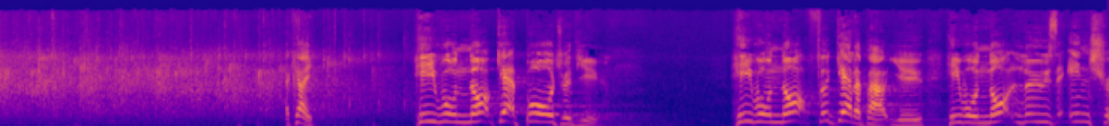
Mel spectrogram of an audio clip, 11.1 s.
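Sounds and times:
audience applause: 0:00.0 - 0:04.1
speech: 0:02.9 - 0:03.3, 0:04.2 - 0:06.1, 0:07.4 - 0:11.0.

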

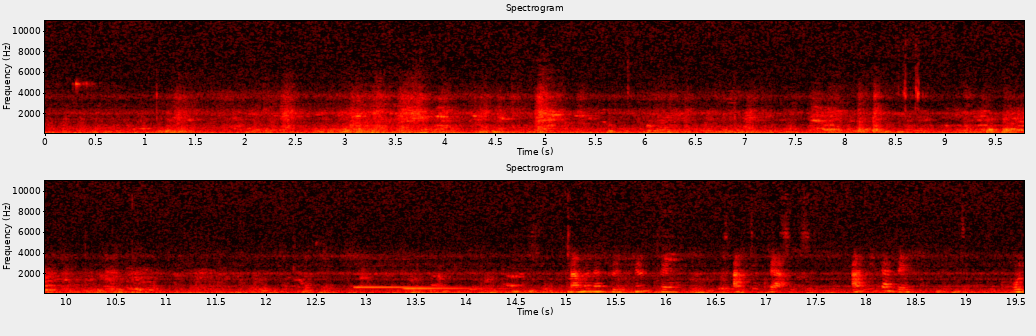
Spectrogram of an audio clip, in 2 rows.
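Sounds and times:
Uetsu Line train carriage rumbling between Ugo-Honjō and Akita: 0:00.0 - 0:19.5
passenger voices murmuring on a crowded train: 0:08.8 - 0:19.5
short tonal beep: 0:12.9 - 0:14.4.

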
